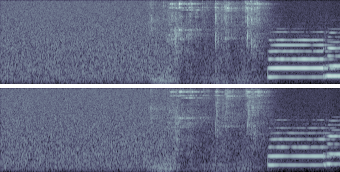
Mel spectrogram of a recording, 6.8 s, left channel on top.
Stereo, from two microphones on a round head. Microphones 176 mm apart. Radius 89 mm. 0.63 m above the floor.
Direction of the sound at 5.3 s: 35° left (ahead or behind).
